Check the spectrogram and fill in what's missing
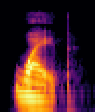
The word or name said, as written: wipe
